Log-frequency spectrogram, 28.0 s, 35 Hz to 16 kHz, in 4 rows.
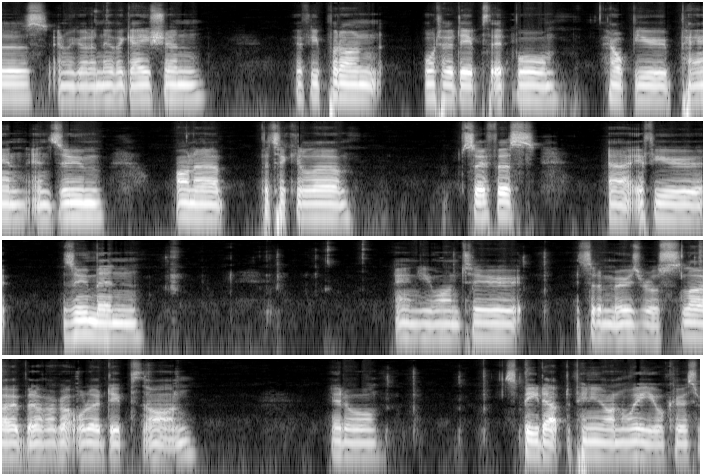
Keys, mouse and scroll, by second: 15.7-16.5 scroll up 1, 16.5-17.3 scroll up 9, 17.3 click, 18.6-28.0 shift+middle drag.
